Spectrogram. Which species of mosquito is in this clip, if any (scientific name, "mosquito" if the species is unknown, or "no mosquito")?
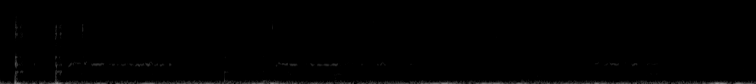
Anopheles funestus s.l.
